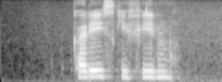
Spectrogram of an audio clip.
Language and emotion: Russian, neutral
